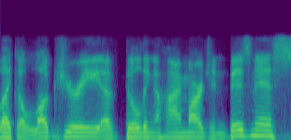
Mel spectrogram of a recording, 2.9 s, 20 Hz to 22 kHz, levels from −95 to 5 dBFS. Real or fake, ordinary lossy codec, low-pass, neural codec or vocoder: fake; Opus, 16 kbps; 7.2 kHz; codec, 16 kHz, 1.1 kbps, Voila-Tokenizer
